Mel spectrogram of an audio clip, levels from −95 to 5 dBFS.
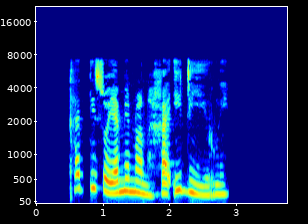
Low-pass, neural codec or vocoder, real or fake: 7.2 kHz; none; real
